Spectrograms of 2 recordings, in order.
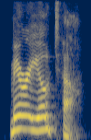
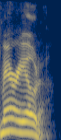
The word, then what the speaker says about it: Mariota: Marota. They kept pronouncing the last T. Marota. Mariota. It's Mariota. Just just slur through the last T.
